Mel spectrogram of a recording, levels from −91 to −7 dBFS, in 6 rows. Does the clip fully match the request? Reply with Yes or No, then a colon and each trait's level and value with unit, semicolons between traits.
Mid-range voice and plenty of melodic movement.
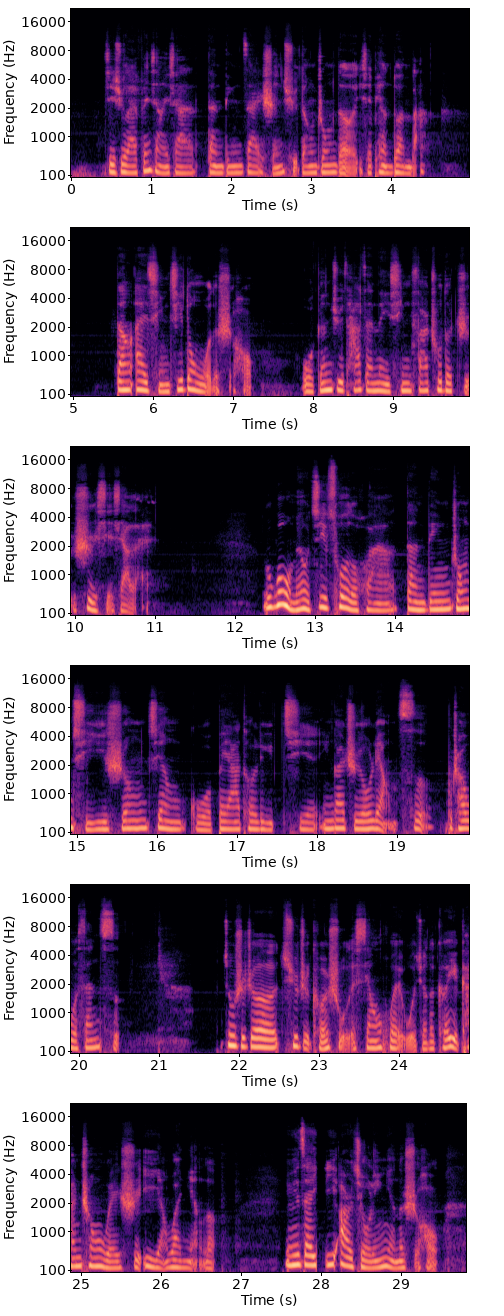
No: medium, 180 Hz; average, 3.5 semitones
